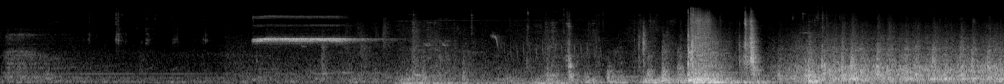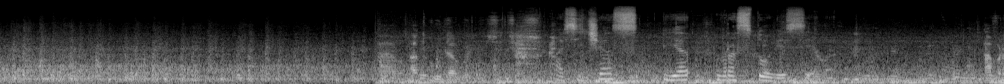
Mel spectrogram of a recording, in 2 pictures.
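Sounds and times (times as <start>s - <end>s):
train rumbling: 0.0s - 20.0s
wheels rattling on rail: 0.0s - 20.0s
carriage door slamming: 6.5s - 7.7s.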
